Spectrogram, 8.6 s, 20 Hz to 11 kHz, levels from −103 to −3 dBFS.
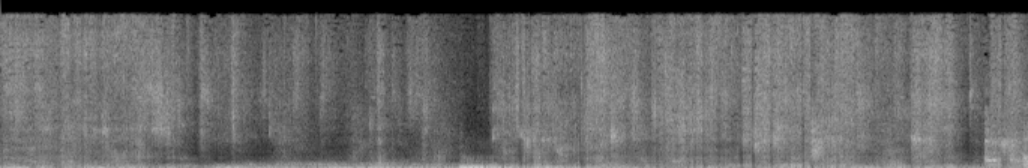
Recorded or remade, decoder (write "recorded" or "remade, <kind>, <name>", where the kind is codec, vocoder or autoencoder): remade, codec, SNAC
